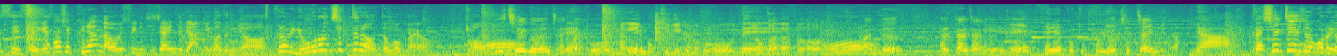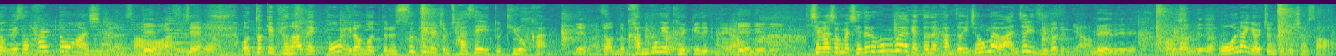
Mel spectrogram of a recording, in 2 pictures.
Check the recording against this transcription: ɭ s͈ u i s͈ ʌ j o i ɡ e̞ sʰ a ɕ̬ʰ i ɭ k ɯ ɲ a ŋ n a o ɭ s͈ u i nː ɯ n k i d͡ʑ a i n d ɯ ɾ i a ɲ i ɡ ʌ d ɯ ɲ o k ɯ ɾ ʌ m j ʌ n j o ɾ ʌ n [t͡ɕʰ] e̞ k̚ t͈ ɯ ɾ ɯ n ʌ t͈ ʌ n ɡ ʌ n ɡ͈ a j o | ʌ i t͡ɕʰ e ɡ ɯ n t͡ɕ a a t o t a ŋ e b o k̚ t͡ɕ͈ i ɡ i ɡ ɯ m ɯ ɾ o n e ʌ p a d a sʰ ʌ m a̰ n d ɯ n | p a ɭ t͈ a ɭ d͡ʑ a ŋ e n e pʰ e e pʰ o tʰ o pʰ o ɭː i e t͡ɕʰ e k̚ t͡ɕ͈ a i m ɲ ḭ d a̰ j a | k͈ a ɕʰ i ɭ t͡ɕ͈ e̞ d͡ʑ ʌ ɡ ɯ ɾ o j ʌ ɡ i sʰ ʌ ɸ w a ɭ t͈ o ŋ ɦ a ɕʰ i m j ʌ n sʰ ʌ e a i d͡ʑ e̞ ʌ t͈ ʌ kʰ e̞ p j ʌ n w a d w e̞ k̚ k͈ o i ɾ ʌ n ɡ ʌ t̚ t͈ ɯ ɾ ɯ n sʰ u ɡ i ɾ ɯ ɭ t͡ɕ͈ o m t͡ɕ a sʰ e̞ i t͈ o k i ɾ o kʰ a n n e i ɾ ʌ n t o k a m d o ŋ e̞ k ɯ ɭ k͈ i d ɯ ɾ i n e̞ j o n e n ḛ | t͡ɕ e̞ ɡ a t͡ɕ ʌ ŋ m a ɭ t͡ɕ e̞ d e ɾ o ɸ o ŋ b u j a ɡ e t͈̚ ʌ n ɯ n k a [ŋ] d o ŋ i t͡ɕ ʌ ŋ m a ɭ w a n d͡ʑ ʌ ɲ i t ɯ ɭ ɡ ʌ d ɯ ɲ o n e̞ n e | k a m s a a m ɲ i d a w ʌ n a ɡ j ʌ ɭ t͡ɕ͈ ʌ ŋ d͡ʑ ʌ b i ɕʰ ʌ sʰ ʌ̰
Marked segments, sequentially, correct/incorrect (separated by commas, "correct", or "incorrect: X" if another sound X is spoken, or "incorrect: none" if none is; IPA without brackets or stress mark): correct, incorrect: m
